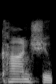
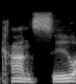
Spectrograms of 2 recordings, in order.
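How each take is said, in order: First: The middle consonant is an 'sh' sound. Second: The middle consonant is an 's' sound. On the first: This is the comic book form of the name. "I don't know why they added the H in the comic books" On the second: This is the original Egyptian form of the name. "in Egyptian it's actually Khonsu"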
